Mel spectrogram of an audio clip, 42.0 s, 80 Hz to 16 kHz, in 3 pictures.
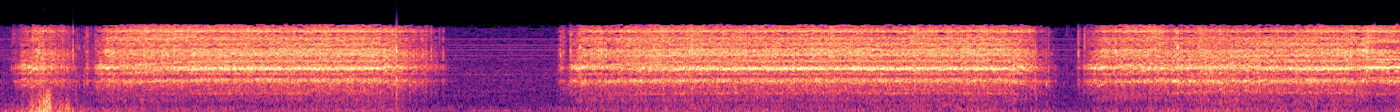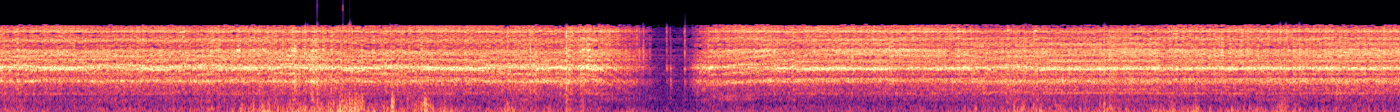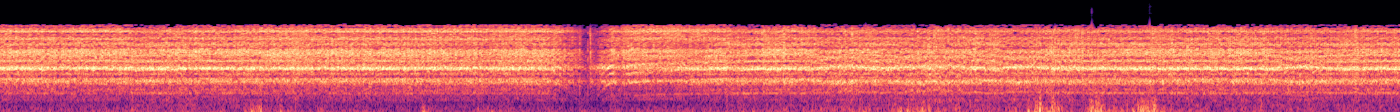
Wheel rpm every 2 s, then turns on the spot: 80, 140, 40, 150, 160, 90, 160, 160, 160, 160, 80, 160, 160, 160, 160, 160, 140, 140, 160, 160, 160.
none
